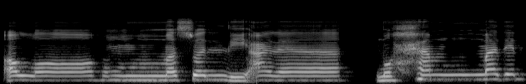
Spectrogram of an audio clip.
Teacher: ہا درمیانے حلق سے ہوا کے شور کے ساتھ آتا ہے ، پھر میم پر تشدید ہے، آپ کے ہونٹ میش ہو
